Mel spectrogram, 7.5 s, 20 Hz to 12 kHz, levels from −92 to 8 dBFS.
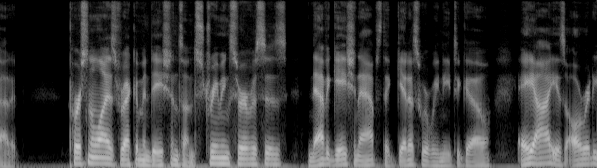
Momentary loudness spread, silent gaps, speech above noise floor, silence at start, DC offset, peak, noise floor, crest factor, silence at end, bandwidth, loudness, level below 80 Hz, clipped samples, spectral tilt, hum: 10 LU; none; 32 dB; 0 s; under 0.1%; -6 dBFS; -55 dBFS; 18 dB; 0 s; 12 kHz; -24 LUFS; -42 dBFS; under 0.1%; -5.5 dB/octave; none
